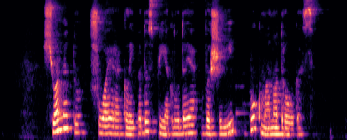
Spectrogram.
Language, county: Lithuanian, Šiauliai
